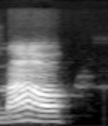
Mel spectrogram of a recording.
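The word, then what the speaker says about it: Mao (茅): And what's interesting, again, the Chinese characters, the character for thatch, it's pronounced Mao, and the character for all grasses is chao.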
